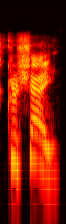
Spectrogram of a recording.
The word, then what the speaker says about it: crochet: on your mic and tell me how to pronounce a It's crochet.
